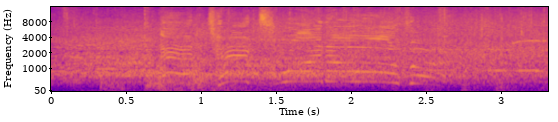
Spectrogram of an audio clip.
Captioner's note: spectators exclaiming; spectators cheering and applauding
